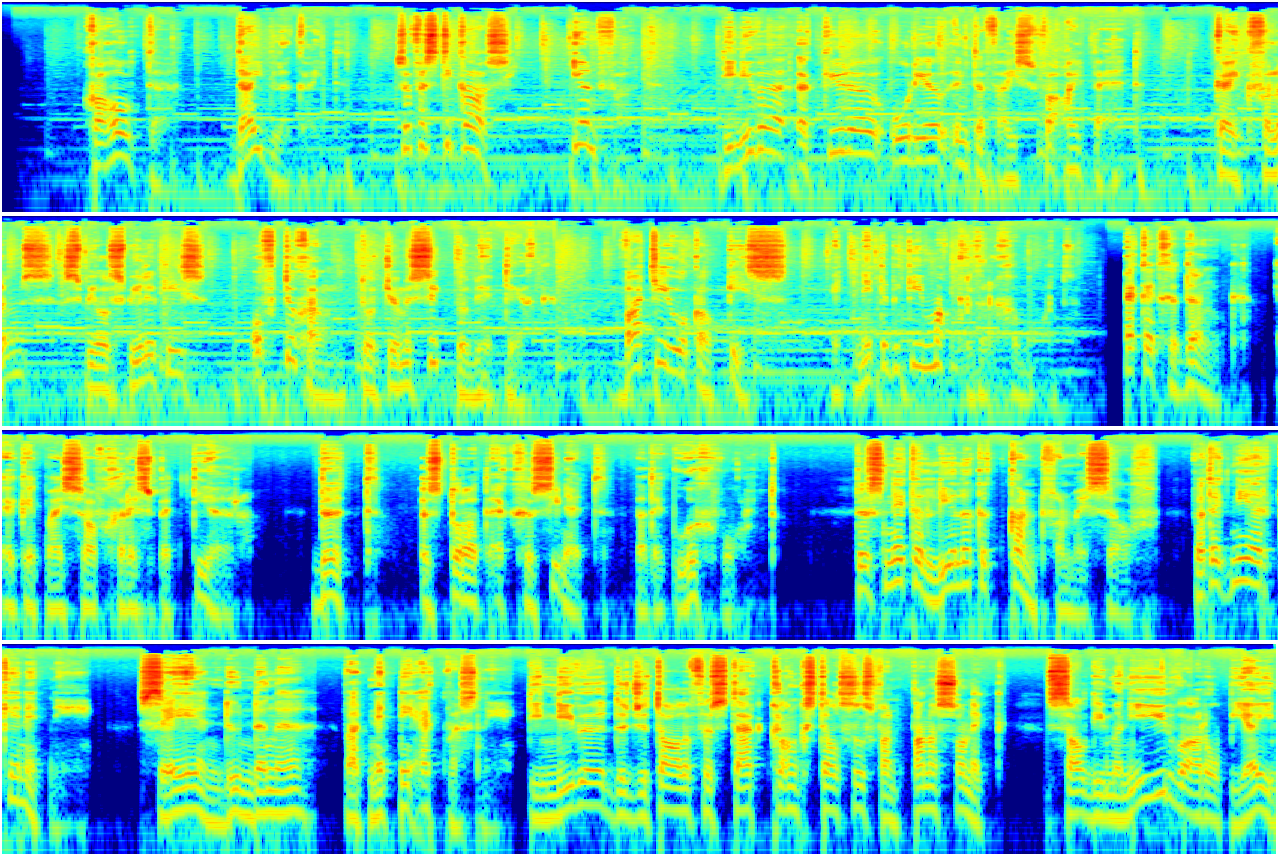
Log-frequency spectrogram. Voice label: afrikaans commercial

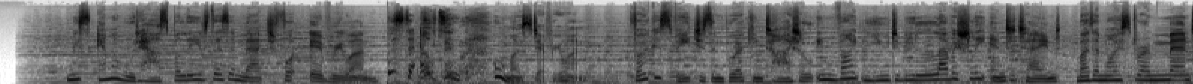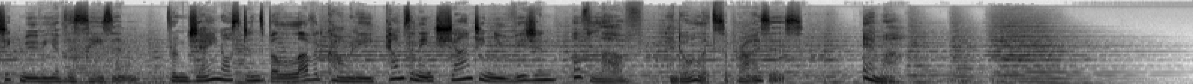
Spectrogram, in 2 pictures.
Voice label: english australian movie trailers

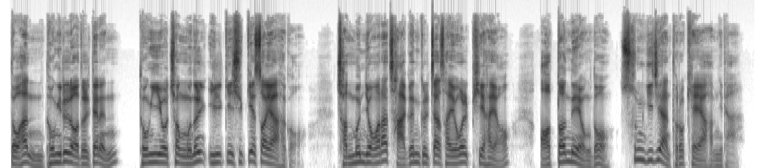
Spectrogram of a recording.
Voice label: korean commercial

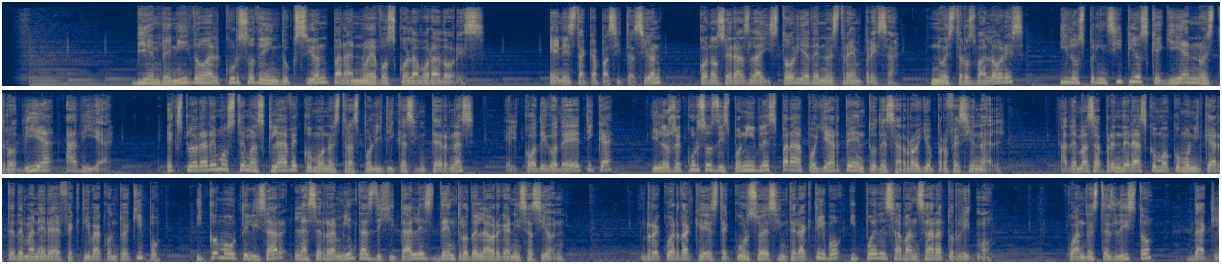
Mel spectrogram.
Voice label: spanish latin american e-learning

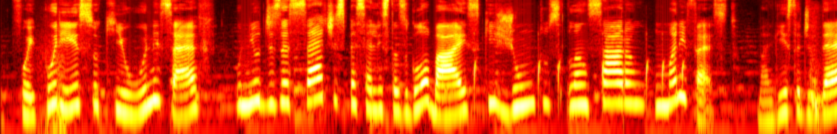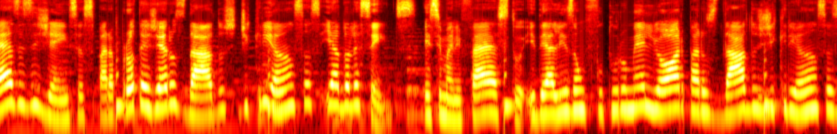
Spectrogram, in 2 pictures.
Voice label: portuguese brazilian corporate videos

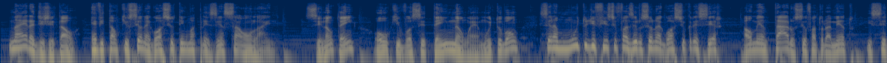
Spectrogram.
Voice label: portuguese brazilian e learning

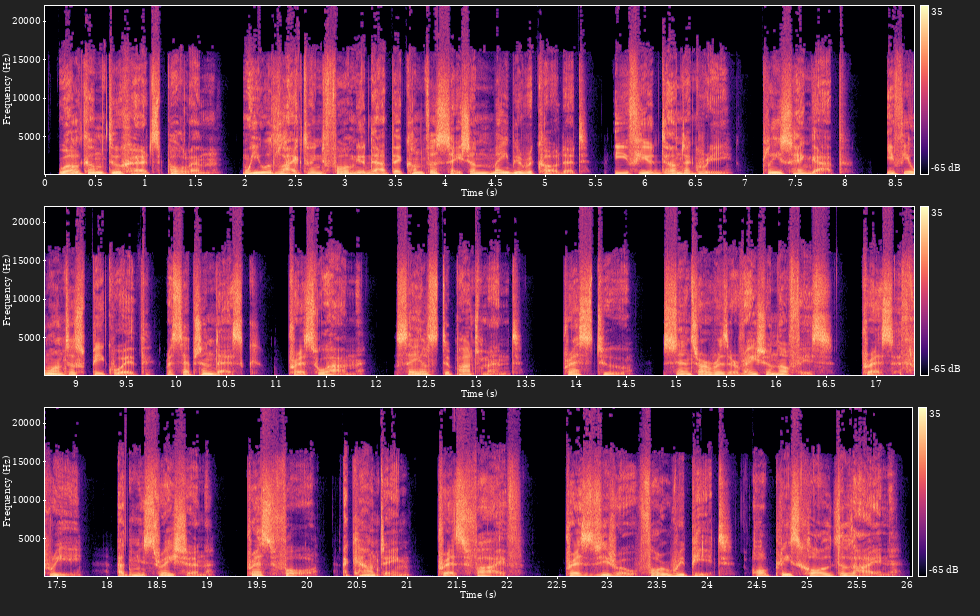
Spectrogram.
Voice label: English commercial

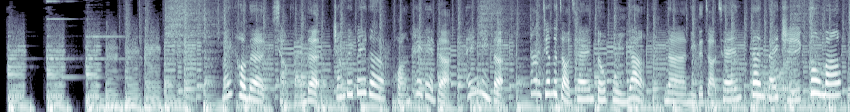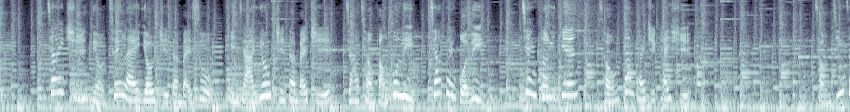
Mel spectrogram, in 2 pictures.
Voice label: Chinese Mandarin explainer videos

